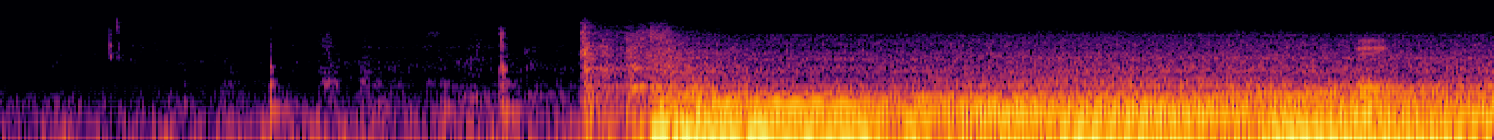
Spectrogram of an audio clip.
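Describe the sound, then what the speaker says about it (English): After a few clicks, a Honda Civic engine cranks and catches, then settles into a steady, close idle that keeps running. "Let's start it, the car."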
